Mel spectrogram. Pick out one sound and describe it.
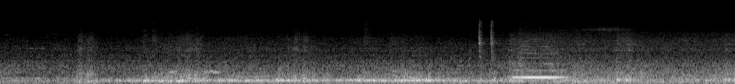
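An electric train's rumble swells and echoes inside a tunnel.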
